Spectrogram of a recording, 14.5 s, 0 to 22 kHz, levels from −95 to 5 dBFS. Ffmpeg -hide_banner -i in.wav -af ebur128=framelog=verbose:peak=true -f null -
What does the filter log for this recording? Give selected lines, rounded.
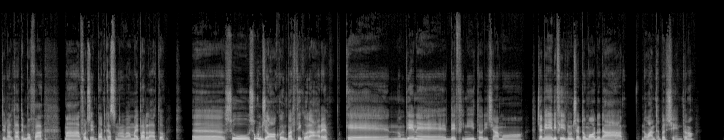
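Integrated loudness:
  I:         -25.8 LUFS
  Threshold: -36.1 LUFS
Loudness range:
  LRA:         3.0 LU
  Threshold: -45.7 LUFS
  LRA low:   -27.3 LUFS
  LRA high:  -24.4 LUFS
True peak:
  Peak:       -8.0 dBFS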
